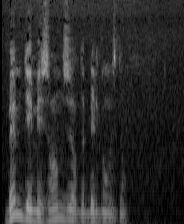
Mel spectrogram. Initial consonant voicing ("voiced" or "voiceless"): voiced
